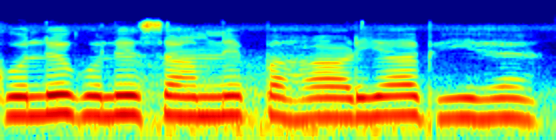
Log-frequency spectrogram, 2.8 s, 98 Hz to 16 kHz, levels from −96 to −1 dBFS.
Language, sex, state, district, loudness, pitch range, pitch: Hindi, female, Jharkhand, Palamu, -14 LUFS, 225-245 Hz, 240 Hz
